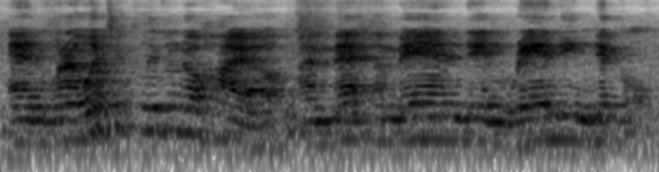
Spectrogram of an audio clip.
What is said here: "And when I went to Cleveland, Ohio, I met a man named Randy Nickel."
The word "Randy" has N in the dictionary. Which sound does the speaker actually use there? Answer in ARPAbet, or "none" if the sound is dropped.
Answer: N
